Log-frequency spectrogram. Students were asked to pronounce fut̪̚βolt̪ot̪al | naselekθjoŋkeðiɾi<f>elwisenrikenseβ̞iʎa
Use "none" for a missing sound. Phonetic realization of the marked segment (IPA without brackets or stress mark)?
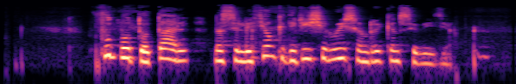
ʃ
